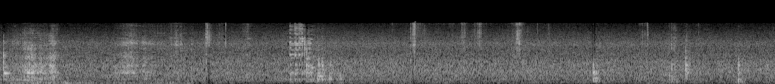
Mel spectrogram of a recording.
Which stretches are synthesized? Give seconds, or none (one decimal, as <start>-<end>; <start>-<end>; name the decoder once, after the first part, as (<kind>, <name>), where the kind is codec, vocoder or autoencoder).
none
